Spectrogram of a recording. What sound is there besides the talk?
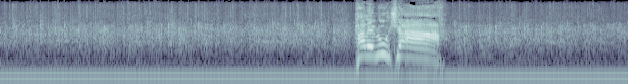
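audience applause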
